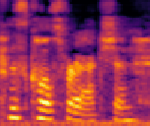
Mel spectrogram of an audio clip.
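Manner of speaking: plain reading voice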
